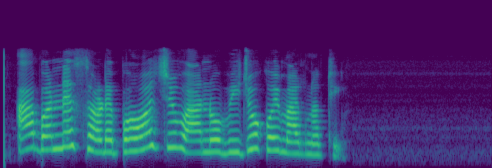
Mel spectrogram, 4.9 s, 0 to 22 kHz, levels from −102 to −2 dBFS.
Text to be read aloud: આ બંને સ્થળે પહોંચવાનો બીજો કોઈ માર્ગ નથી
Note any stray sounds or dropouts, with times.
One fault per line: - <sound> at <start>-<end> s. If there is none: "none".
none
